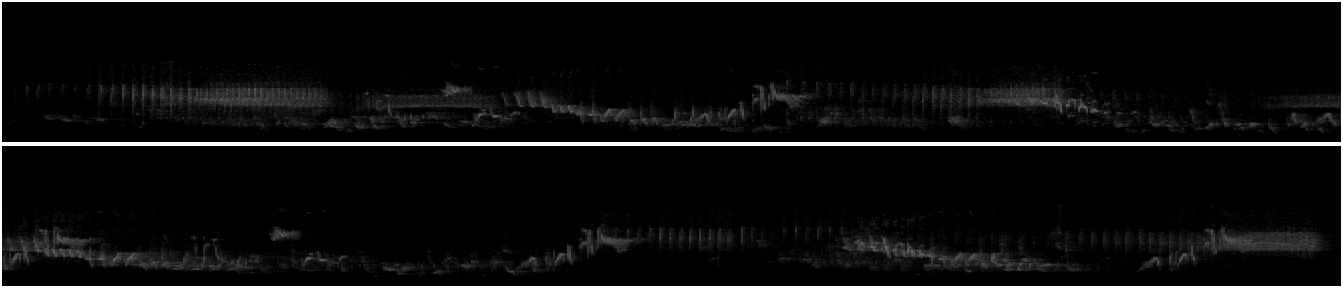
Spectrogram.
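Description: Faint birdsong: rapid, high chirps and trills in phrases of several seconds, with short pauses between them.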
